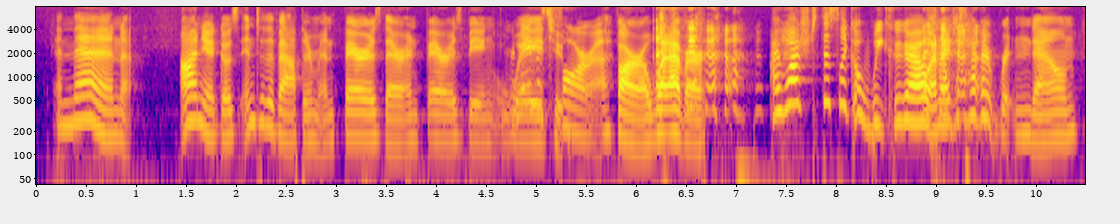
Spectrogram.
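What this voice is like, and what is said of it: New Jersey accent. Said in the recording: “I'm from New Jersey. I'm obviously going to say Farah. ... Like, this is my accent. I cannot do anything about this.”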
